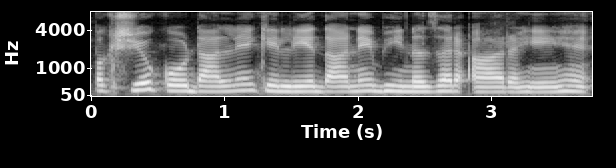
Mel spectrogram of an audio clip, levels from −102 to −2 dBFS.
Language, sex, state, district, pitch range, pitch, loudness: Hindi, female, Haryana, Charkhi Dadri, 175-195 Hz, 185 Hz, -14 LUFS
